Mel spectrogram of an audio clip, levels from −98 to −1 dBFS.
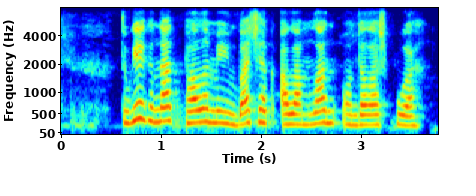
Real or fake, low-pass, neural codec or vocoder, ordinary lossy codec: real; 7.2 kHz; none; Opus, 32 kbps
